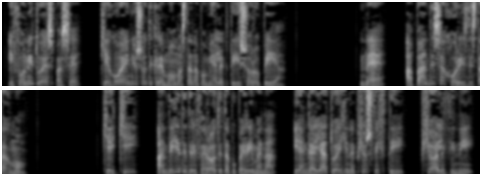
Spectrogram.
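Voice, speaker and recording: A woman's voice: on the high side, no echo, clean studio sound. Woman narrating a sensual romance story. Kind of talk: scripted first-person romance narration.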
